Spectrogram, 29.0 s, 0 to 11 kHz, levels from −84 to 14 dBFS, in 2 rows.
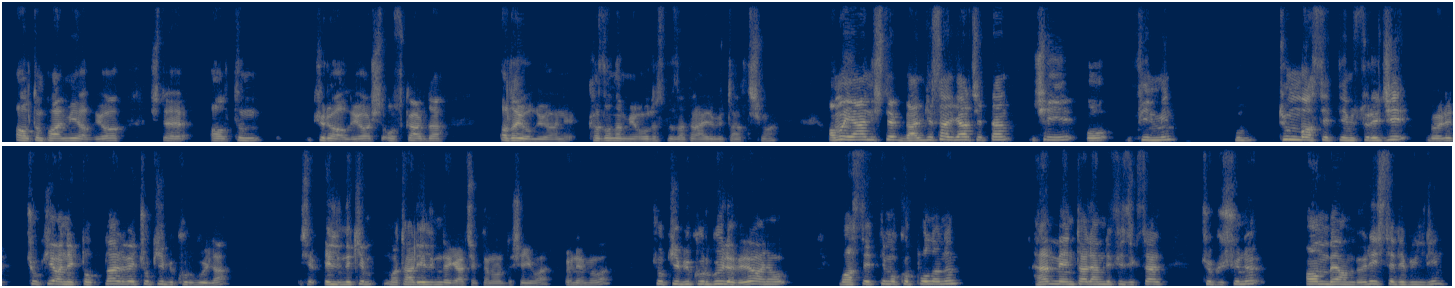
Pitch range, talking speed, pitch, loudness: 165-200 Hz, 145 wpm, 185 Hz, -30 LUFS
